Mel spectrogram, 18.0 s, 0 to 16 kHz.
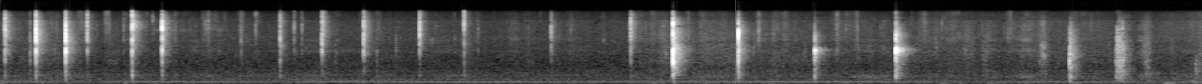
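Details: Loud back crack and more joint cracking in a compilation; sharp, loud pops and clicks, about 18 a minute and irregular, over a low room hum, joint cavitation during manual adjustment.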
